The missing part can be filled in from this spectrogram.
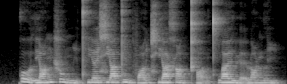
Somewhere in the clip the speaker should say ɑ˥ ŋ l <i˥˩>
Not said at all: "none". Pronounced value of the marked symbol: i˥˩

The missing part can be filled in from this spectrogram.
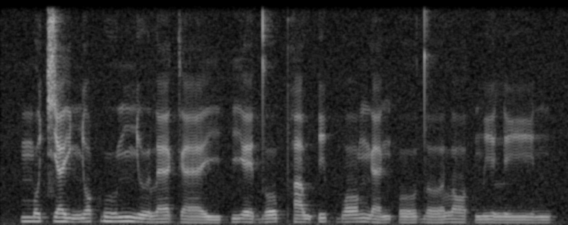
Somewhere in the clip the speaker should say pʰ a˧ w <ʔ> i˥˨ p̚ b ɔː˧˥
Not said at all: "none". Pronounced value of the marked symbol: ʔ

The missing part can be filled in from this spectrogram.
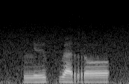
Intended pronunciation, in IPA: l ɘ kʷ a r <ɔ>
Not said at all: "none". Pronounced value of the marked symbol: ɔ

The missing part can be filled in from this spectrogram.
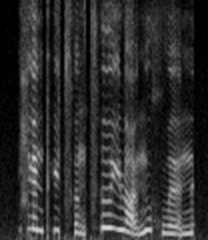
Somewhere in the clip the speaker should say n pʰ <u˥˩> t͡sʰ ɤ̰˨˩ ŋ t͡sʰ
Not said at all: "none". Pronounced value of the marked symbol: y˥˩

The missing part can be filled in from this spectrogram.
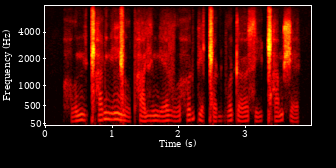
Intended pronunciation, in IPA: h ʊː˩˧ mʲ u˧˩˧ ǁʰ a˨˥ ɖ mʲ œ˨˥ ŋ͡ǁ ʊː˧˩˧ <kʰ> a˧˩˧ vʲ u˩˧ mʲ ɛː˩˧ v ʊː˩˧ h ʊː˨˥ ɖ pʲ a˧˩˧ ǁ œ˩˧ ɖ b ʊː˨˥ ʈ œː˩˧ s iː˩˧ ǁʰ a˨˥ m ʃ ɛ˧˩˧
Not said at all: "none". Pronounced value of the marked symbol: pʰ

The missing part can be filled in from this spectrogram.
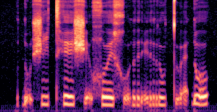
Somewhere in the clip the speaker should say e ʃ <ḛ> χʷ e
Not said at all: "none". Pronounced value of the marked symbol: ḛ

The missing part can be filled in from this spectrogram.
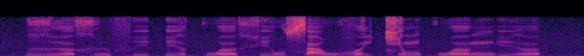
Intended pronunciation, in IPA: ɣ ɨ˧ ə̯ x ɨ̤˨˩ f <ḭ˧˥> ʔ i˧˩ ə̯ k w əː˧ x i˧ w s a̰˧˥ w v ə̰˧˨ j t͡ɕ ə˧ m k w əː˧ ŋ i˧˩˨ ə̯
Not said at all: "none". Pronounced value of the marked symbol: ḭ˧˥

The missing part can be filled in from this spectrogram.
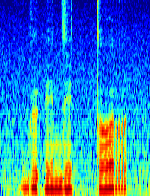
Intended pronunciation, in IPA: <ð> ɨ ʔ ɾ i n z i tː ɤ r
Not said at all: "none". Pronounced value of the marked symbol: b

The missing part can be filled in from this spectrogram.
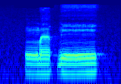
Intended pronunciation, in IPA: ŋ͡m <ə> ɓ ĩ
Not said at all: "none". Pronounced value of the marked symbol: ə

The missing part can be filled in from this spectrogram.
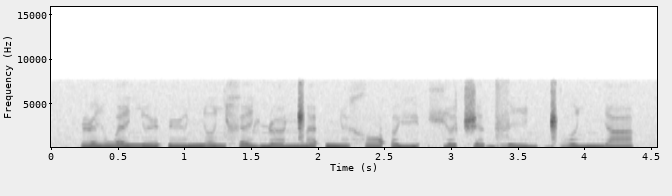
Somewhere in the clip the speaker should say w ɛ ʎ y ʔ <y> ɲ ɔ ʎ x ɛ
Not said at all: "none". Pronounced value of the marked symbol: y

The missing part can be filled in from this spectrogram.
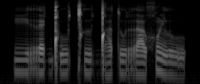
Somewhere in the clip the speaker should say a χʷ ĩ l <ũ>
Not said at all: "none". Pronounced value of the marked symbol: u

